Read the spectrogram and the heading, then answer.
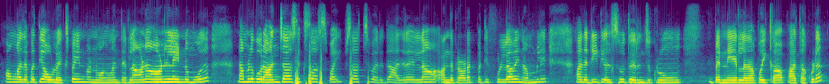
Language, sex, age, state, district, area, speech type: Tamil, female, 18-30, Tamil Nadu, Ranipet, urban, spontaneous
